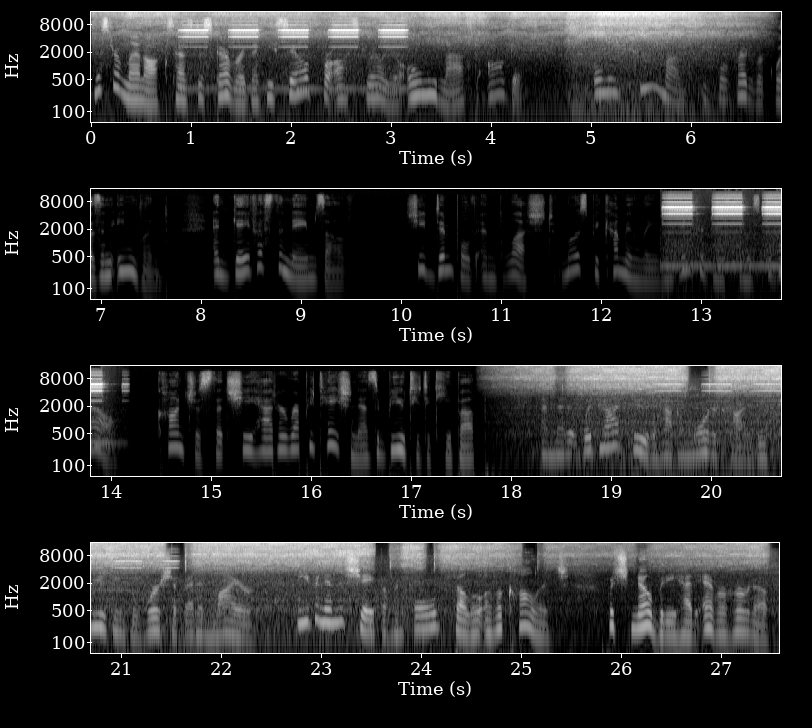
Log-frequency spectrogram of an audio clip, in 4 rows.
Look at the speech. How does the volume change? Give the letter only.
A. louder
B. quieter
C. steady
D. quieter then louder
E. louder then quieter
D.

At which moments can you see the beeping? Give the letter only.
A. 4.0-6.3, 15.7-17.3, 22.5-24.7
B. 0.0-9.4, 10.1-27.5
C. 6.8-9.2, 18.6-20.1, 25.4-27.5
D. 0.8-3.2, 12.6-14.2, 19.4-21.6
D.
